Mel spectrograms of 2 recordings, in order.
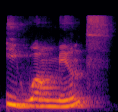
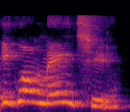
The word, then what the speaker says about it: igualmente: So it's almost like a whole other syllable that they put on there. So they would say igualmente in Portuguese.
